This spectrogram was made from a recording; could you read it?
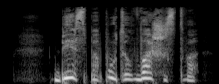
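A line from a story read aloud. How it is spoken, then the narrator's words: Pleading priest. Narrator (Russian): взмолился священник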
